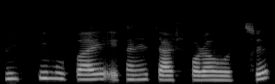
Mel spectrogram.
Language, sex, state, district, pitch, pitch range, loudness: Bengali, female, West Bengal, Kolkata, 230 Hz, 210-260 Hz, -30 LUFS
